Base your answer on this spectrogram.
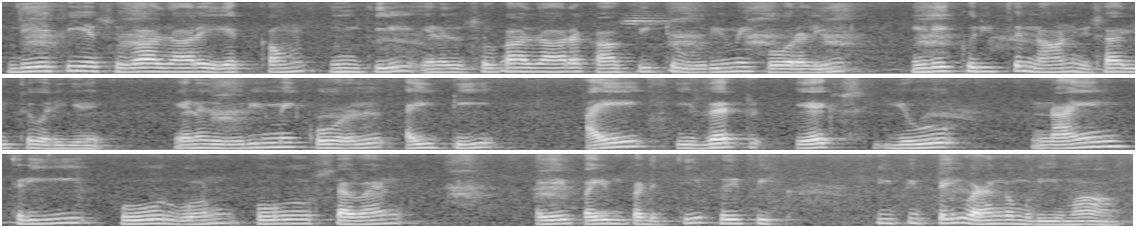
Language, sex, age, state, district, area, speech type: Tamil, female, 60+, Tamil Nadu, Thanjavur, urban, read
